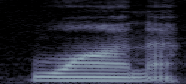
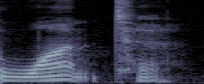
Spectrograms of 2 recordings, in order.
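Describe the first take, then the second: First: The two words are joined into one reduced word. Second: Both words are said fully and separately. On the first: "The want plus the to is very commonly connected together. You get wanna" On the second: "You can say want to. There's no problem with that. In fact, that's very correct"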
